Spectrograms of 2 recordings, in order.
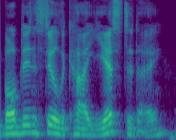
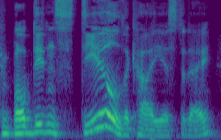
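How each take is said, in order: First: The stress falls on the word yesterday. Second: The stress falls on the word steal. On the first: It happened on another day. "If you put the stress on yesterday" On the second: He did something else with it. "He just borrowed it"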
